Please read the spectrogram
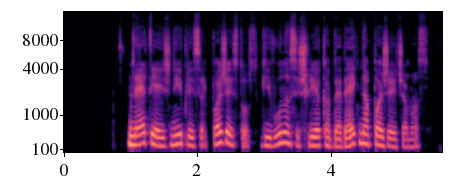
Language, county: Lithuanian, Marijampolė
